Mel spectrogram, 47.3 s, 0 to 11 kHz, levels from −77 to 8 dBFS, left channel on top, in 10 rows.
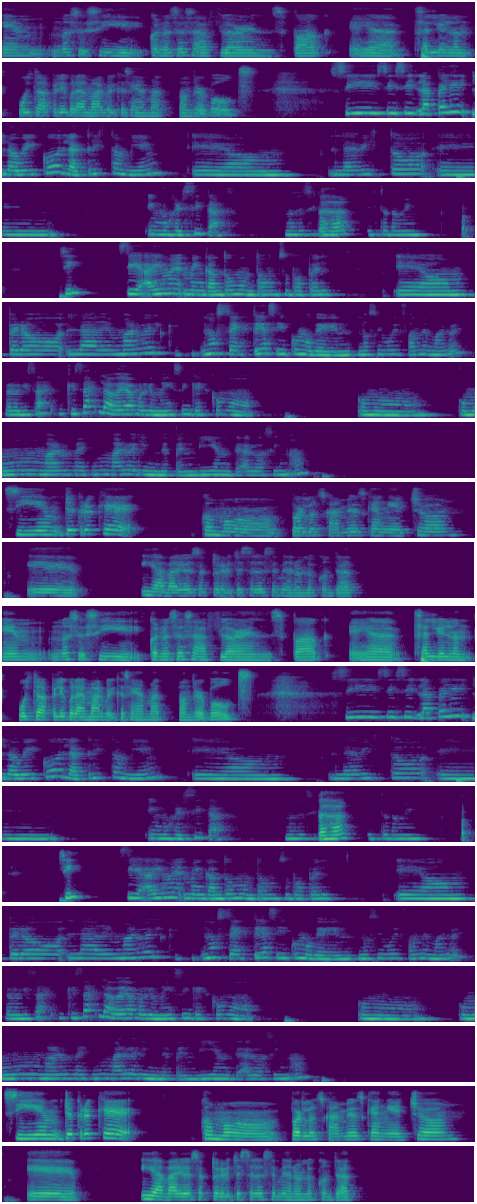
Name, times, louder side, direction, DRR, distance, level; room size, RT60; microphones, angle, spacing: voice 1, 0.0-3.2 3.5-7.8 17.4-17.6 19.5-19.7 37.9-39.1 39.8-42.4 42.8-43.3 44.0-46.1, right 6 dB, 90° right, 0.4 m, -25 dB
voice 2, 8.0-11.1 11.4-12.4 12.7-14.7 15.6-16.5 17.0-17.5 18.0-18.4 20.2-22.3 22.8-25.3 25.5-30.9 31.9-36.2, left 2 dB, 40° left, 0.4 m, -28 dB
2.3 x 2.3 x 2.2 m
head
